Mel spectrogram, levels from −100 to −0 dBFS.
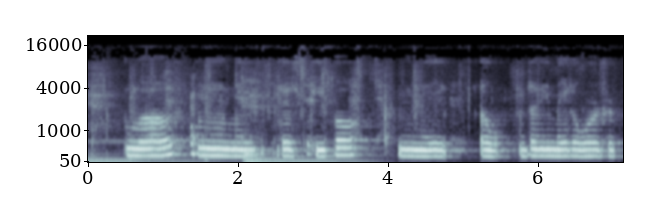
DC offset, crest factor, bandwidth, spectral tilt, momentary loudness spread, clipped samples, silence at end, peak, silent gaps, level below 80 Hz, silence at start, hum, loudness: under 0.1%; 12 dB; 11 kHz; -7 dB/octave; 12 LU; under 0.1%; 0.05 s; -6 dBFS; none; -40 dBFS; 0 s; none; -17 LUFS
